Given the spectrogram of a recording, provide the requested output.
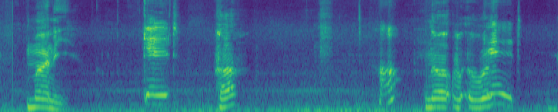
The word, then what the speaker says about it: Geld: Geld. Huh? Huh? No, what? Geld. Good. Geld. How you spell it? Gate? No, not gate. G-E-L-D. Geld. Oh, geld.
